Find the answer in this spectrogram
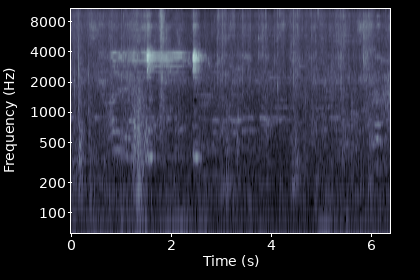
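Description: Shop ambience of indistinct voices at a counter, with a brief high-pitched beeping tone from about one to two and a half seconds in.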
